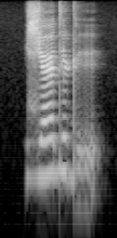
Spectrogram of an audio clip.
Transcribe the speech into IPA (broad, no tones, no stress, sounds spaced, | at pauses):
ʑ æ d e ɖ ḛ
